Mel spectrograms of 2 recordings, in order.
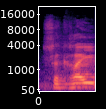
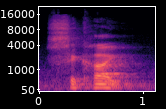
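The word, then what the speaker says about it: سِکھائی: جائے گا پیارے پیارے۔ سکھائی بولا تو عام طور پر یہ صحیح جاتا ہے، لیکن بعض بچے جن کو اتنا شعور نہیں ہے تلفظ کے بارے میں، وہ غلطی سے پھر اس کو سکھائی بھی پڑھ سکتے ہیں۔ لہٰذا سین کے نیچے زیر کے ساتھ اس کو بولا جائے گا سکھائی۔ اسی طرح مٹایا، جگمگایا،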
